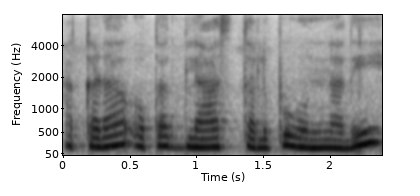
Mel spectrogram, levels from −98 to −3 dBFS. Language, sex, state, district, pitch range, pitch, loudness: Telugu, female, Telangana, Komaram Bheem, 180-210 Hz, 195 Hz, -12 LUFS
